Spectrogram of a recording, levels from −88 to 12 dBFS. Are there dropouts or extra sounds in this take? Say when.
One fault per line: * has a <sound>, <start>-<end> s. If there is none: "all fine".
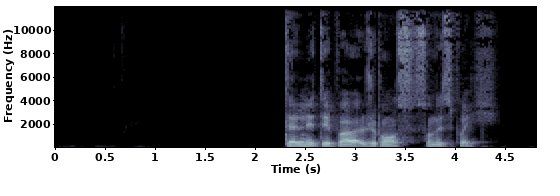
all fine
